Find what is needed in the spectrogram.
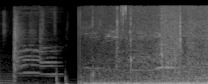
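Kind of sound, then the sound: vehicle, car driving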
